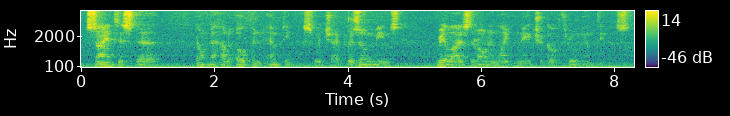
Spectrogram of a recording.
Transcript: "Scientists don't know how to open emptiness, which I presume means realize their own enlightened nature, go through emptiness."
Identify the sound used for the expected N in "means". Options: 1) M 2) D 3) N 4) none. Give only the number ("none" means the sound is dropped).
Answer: 3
